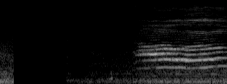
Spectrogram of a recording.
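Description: A house cat meows once, a drawn-out, fairly loud call rising after a brief silence and faint rustle.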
